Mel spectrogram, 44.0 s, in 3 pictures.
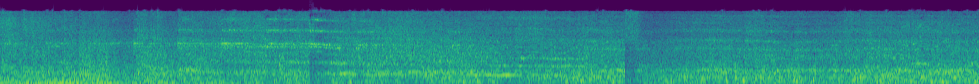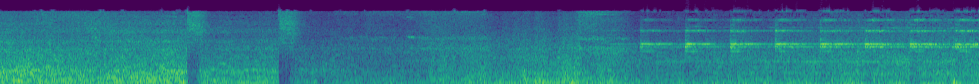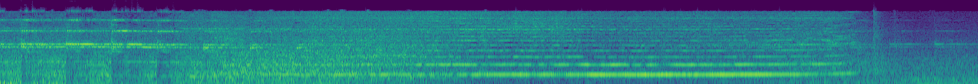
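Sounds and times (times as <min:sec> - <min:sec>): passenger train rumbling past: 0:00.0 - 0:44.0
high wheel squeal: 0:19.7 - 0:22.0.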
